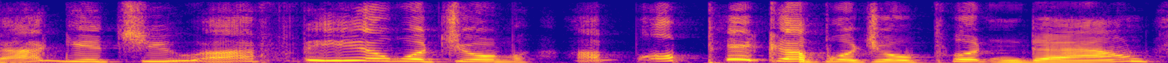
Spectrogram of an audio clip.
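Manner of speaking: high knowing [name]; lightly hammed high [name] voice; [name] impression. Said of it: "She nods her head up and down like".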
